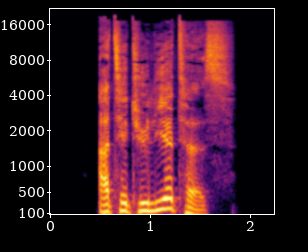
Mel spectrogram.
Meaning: strong/mixed nominative/accusative neuter singular of acetyliert
- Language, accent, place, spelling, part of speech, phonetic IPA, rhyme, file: German, Germany, Berlin, acetyliertes, adjective, [at͡setyˈliːɐ̯təs], -iːɐ̯təs, De-acetyliertes.ogg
